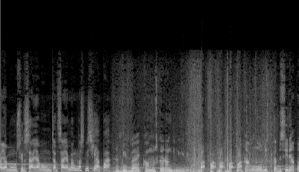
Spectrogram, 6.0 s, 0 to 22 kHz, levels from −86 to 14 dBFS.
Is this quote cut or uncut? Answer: cut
